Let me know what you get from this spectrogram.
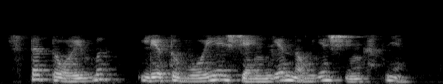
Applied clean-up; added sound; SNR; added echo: none; none; none; none.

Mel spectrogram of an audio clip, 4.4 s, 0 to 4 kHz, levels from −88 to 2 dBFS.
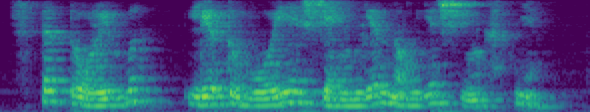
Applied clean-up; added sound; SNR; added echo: none; none; none; reverberation time 0.4 s.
